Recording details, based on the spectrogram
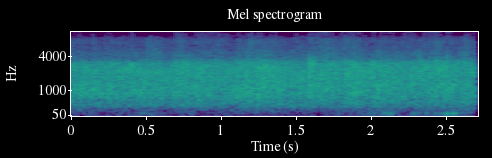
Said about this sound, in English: Can you rise up to your feet and give God a better praise right now? Your clapping is sick.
